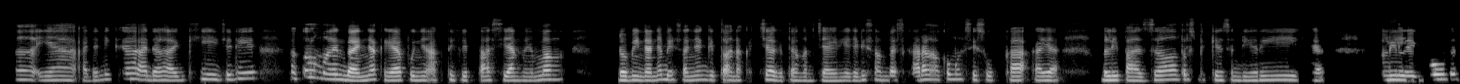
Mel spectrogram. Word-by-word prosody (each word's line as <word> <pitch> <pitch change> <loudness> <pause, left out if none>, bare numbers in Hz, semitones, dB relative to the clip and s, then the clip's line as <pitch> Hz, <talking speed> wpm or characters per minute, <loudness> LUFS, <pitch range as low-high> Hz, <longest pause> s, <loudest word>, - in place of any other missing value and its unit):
Ah, 220 -1 -2
iya. 195 +1 -3 0.3
Ada 175 +1 -6
nih, 235 - -5
Kak, 255 0 -1
ada 200 -1 +1
lagi. 190 +7 -2 0.2
Jadi, 230 +3 -2 0.5
aku - - -5
tuh 330 - +1
lumayan 245 -5 +3
banyak 190 +5 +7
ya, - - +7
punya 195 -1 0
aktivitas 195 -1 -4
yang 185 0 +5
memang, 210 +5 +2 0.6
dominannya 195 +1 +4
biasanya 200 -1 -1
gitu, 205 -1 -6
anak 190 - -3
kecil 215 - 0
gitu, 180 - -11
yang 180 - -3
ngerjainnya. 175 0 -2
Jadi 200 +3 -3
sampai 200 0 0
sekarang, 220 +4 +2
aku 215 - -4
masih 225 -3 -5
suka 190 0 -4 0.2
kayak 185 0 +3 0.4
beli 195 0 +5
puzzle, 185 +4 +1
terus 230 0 -4
bikin 205 -2 -3
sendiri, 185 +1 -2 0.4
kayak 180 0 -3 0.6
beli 205 0 +1
Lego 195 +1 -1 0.2
men 240 0 -1
195 Hz, 170 wpm, -24 LUFS, 185-215 Hz, 0.6 s, banyak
